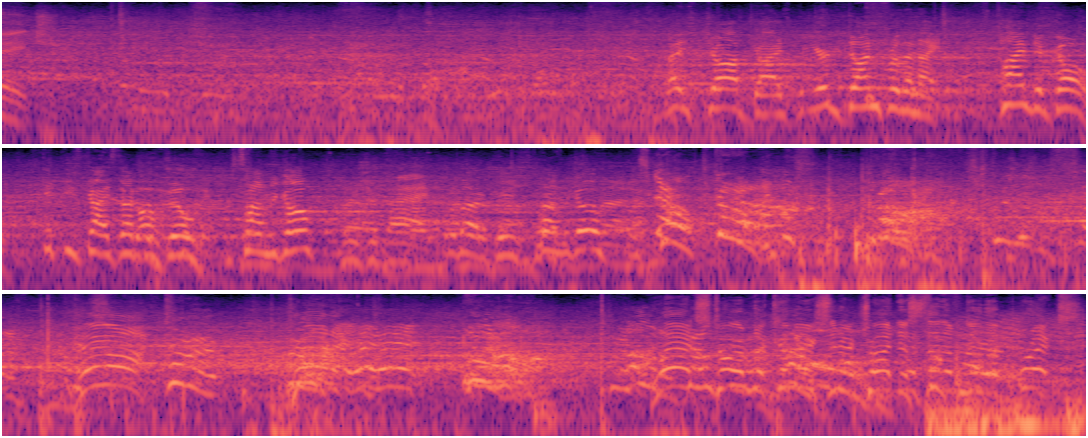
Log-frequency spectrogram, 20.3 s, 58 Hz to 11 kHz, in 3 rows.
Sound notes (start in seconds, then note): 0.3 crowd chatter; 12.3 crowd chatter; 16.7 crowd cheering; 17.4 crowd chatter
